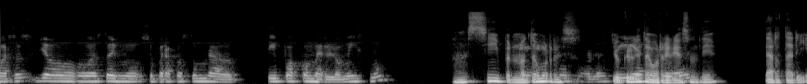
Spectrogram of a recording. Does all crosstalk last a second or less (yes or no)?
no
